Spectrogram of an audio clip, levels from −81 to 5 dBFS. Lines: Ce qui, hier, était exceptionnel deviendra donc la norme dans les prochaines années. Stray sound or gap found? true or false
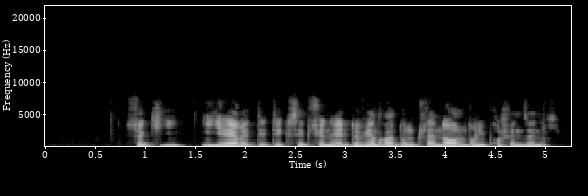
false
